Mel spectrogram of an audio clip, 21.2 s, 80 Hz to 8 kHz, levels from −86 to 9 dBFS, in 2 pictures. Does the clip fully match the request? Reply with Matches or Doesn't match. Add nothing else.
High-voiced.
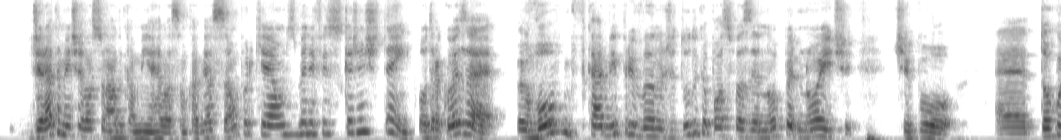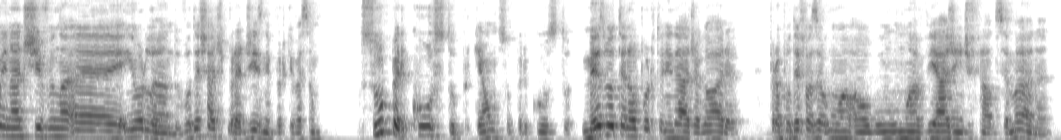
Doesn't match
